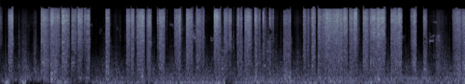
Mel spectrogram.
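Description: Compressed-air gravity-feed spray gun hissing in a quick series of short bursts as the trigger is pulled and released, spraying paint, with a longer spray about four seconds in.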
